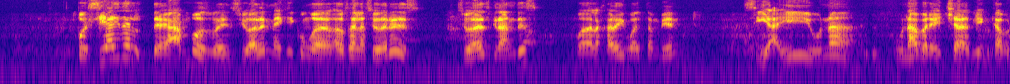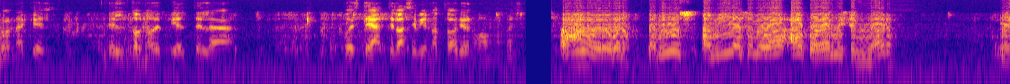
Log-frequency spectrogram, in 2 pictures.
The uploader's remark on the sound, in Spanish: Disculpen la calidad del audio, somos pobres y de familia numerosa.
